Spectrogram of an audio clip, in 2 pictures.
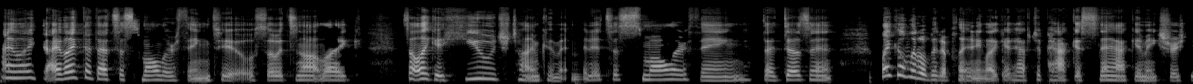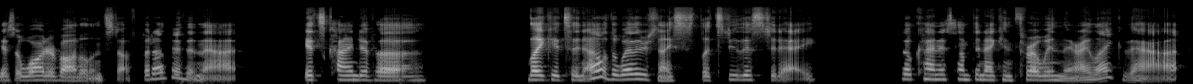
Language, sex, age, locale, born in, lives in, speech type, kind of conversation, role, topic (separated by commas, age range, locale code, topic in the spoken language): English, female, 40-44, en-US, United States, United States, conversation, advice, user, How can I make my days more spontaneous?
